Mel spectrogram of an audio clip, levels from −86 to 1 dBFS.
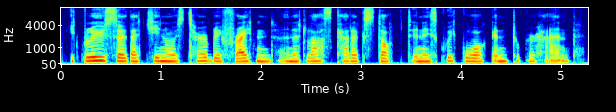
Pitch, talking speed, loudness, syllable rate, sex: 195 Hz, 240 wpm, -20 LUFS, 5.5 syllables/s, female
